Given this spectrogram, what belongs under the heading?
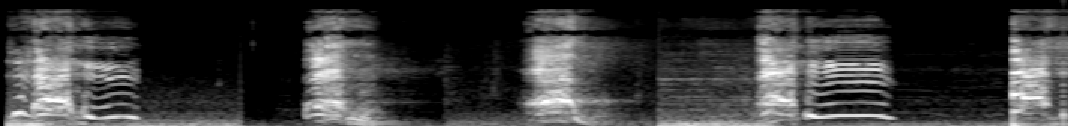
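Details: A compilation of repeated sneezing: several sharp sneeze bursts, some followed by a drawn-out voiced groan, about four in seven seconds.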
